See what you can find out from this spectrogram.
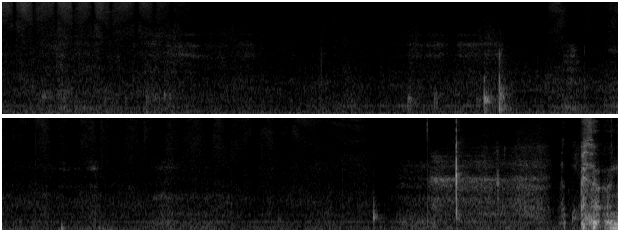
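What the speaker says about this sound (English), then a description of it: "let me erase this." A board is erased during a physics lecture, soft continuous rubbing strokes at low level over several seconds, with a few louder scrapes and knocks near the end, no speech.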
